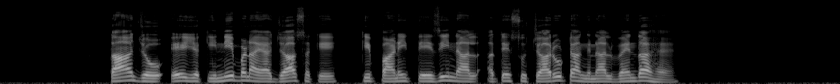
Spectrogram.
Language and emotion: Punjabi, neutral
